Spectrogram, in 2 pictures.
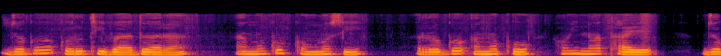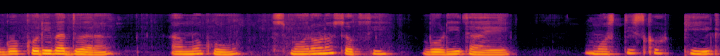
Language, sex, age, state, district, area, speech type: Odia, male, 18-30, Odisha, Nabarangpur, urban, spontaneous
